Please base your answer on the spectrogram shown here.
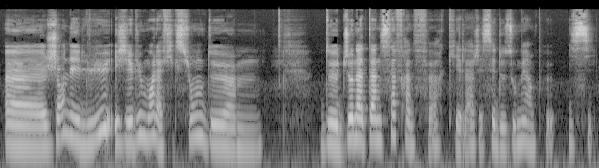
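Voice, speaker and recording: A woman talks through a casual book review on a live stream in a voice of middling pitch. She hesitates often, fills gaps with fillers and restarts her sentences, then gives her frank personal opinion. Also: normal speed, darkish tone. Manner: hesitant, many fillers and self-corrections. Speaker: host of a culture segment.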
